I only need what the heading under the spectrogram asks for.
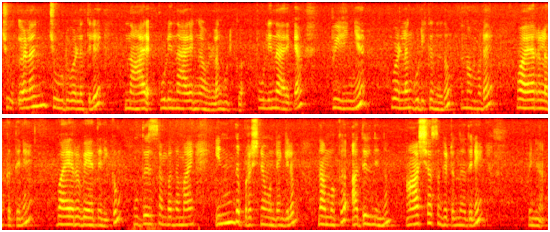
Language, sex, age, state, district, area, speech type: Malayalam, female, 30-45, Kerala, Kannur, rural, spontaneous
